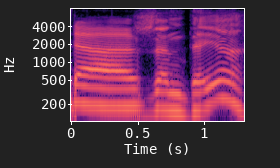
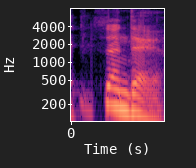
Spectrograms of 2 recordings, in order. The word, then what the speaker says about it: Zendaya: Oh, and Zendaya? Is that how you say it? Zendaya? How do you? Zendaya.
